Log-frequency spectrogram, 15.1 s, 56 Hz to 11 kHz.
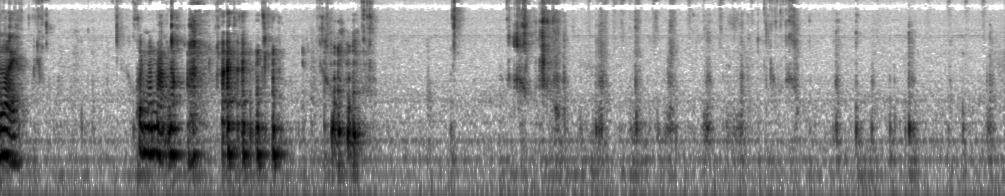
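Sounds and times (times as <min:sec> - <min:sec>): soft chewing: 0:00.2 - 0:15.0
crunch of biting food: 0:07.6 - 0:15.0.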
